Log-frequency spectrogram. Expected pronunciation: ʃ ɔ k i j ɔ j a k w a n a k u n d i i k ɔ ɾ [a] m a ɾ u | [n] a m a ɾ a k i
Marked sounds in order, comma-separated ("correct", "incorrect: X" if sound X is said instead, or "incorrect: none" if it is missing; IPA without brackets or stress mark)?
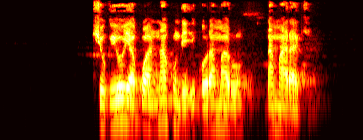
correct, correct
